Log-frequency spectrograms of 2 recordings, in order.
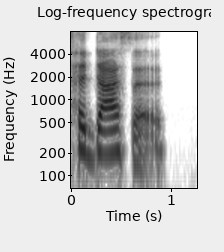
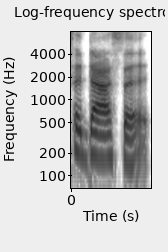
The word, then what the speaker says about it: Hadassah: So Esther's real name was Hadassah. That's how you say it. So her real name was Hadassah, and they called her Esther.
